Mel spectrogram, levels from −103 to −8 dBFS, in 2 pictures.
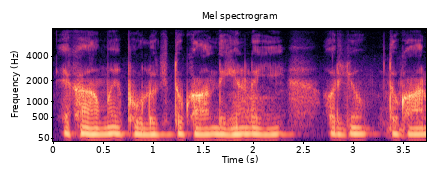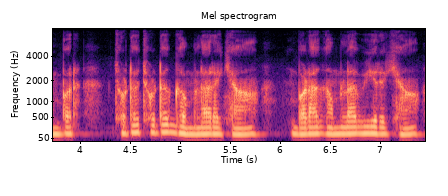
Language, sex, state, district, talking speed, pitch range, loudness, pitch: Hindi, male, Uttarakhand, Tehri Garhwal, 135 wpm, 120-130 Hz, -21 LUFS, 125 Hz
